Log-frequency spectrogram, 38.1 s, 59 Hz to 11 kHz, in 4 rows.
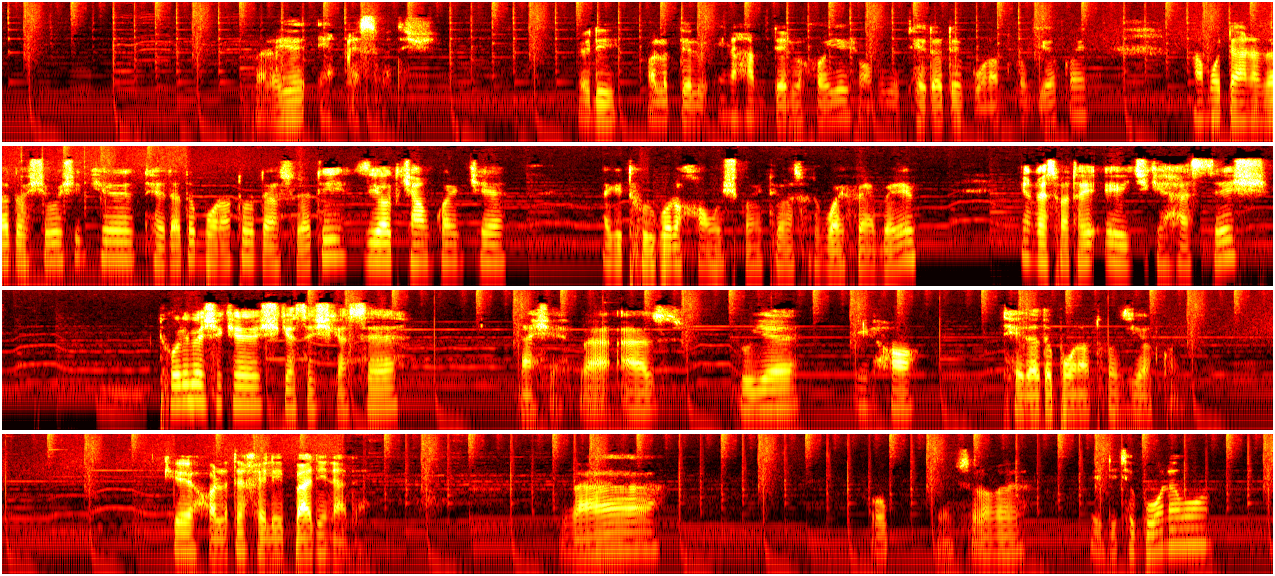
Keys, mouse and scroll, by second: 3.4 click, 3.4-5.1 right drag, 4.4 g, 5.6 middle click, 6.5-7.6 middle drag, 6.8 g, 7.6 right click, 7.7 middle click, 8.2 right click, 8.6 middle click, 9.8 middle click, 10.0 click, 10.0 middle click, 10.3 middle click, 10.4 Tab, 11.4-13.2 right drag, 12.6-16.0 drag, 14.8 z, 15.4-18.2 middle drag, 18.6-23.4 middle drag, 24.2-26.0 middle drag, 26.2-33.4 middle drag, 33.7-35.4 drag, 34.2 Tab, 35.6-37.0 right drag, 35.8 Tab, 36.8 click, 37.6-38.1 middle drag, 38.0 z.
